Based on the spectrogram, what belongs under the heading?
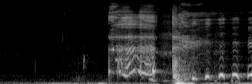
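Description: Loud coughing bursts into the microphone after a brief quiet start, followed by a few short voiced gasps or laugh-like sounds.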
